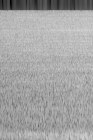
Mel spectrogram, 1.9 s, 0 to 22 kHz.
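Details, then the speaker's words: Ingersoll-Rand MC-2A diesel air compressor running, builds about 155 psi: loud steady high-pitched hiss over faint engine rumble from split cast piece at the air-water separator; owner plans to remove and weld it. "that cast piece down there split so I'm gonna have to remove this air water separator and see if I can weld that up"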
